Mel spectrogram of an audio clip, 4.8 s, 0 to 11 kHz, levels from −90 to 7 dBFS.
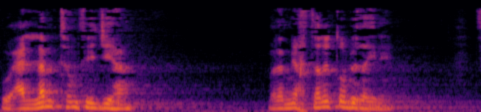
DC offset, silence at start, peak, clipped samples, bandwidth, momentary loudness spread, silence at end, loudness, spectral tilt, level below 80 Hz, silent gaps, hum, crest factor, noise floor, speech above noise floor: under 0.1%; 0 s; -10 dBFS; under 0.1%; 8.8 kHz; 14 LU; 0 s; -28 LUFS; -6 dB/octave; -52 dBFS; none; none; 20 dB; -57 dBFS; 30 dB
